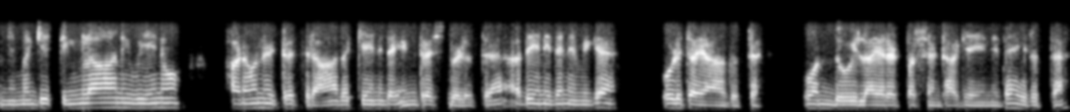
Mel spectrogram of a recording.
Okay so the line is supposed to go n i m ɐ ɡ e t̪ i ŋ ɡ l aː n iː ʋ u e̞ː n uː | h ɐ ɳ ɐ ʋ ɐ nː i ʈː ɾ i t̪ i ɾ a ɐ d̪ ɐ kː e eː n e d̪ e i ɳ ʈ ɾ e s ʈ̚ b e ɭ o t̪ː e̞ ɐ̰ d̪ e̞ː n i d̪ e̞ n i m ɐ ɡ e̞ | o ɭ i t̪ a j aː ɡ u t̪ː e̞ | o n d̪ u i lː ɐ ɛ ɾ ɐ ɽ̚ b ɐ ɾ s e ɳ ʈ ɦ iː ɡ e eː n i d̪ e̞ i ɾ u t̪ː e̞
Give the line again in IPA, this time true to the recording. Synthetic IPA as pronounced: n i m ɐ ɡ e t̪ i ŋ ɡ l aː n iː ʋ u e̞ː n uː | h ɐ ɳ ɐ ʋ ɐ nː i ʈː ɾ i t̪ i ɾ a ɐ d̪ ɐ kː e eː n i d̪ e i ɳ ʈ ɾ e s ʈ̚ b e ɭ u t̪ː e̞ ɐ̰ d̪ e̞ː n i d̪ e̞ n i m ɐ ɡ e̞ | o ɭ i t̪ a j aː ɡ u t̪ː e̞ | o n d̪ u i lː ɐ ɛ ɾ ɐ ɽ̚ p ɐ ɾ s e ɳ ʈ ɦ aː ɡ e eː n i d̪ e̞ i ɾ u t̪ː e̞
